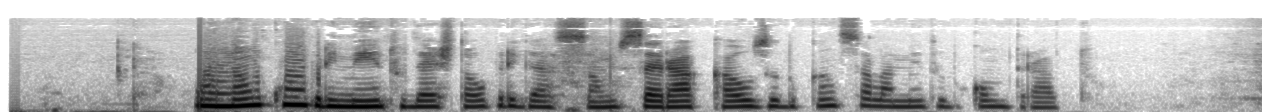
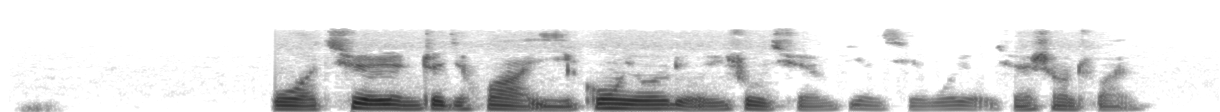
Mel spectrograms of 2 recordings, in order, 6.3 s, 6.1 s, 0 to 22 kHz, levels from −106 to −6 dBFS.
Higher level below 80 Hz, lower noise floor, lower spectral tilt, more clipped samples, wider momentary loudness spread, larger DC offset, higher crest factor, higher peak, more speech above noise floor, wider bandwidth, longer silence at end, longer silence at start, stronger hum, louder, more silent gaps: first, -50 dBFS vs -78 dBFS; second, -68 dBFS vs under -90 dBFS; about the same, -6.5 dB/octave vs -7.5 dB/octave; neither; about the same, 20 LU vs 22 LU; neither; second, 14 dB vs 20 dB; first, 0 dBFS vs -14 dBFS; second, 55 dB vs over 59 dB; first, 10.5 kHz vs 7.4 kHz; first, 1.05 s vs 0.5 s; second, 0.95 s vs 1.35 s; neither; first, -13 LUFS vs -31 LUFS; neither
